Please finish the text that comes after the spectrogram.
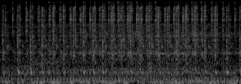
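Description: A Singer 185 sewing machine stitching fabric, its needle running in a fast, steady mechanical chatter of rapid even clicks, close and clear with no voices.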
